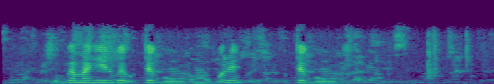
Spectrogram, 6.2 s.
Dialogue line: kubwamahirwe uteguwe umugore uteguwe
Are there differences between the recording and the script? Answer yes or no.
no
